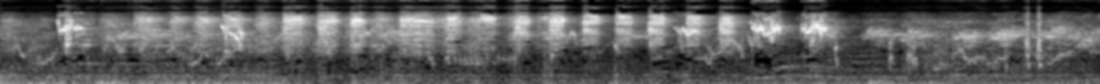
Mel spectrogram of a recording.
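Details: Australian parrots chirping in a rapid run of bright, evenly pulsed notes for about four seconds, then softer scattered twittering from the flock.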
